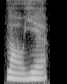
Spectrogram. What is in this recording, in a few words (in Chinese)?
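"姥爷", Chinese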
